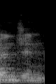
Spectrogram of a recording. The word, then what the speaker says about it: Gungeon: Gungeon. Like dungeon. Like dungeon. Not, It's a portmanteau, which I love.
